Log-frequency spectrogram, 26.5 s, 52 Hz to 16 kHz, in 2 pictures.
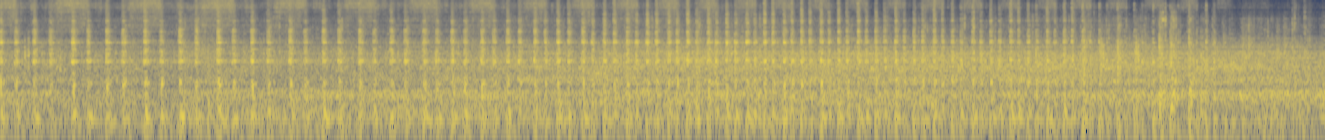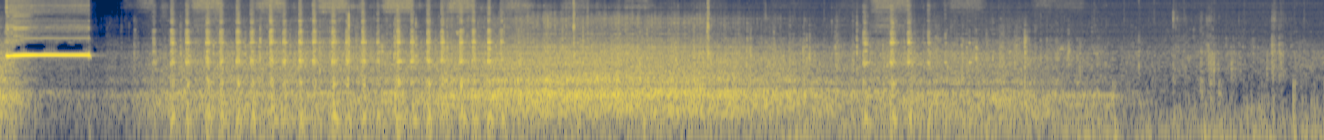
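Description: Garden-scale 2-6-0 Mogul locomotive running along its track, with a fast, regular beat and a steady high whine. About halfway through it gives one short, loud whistle blast. The running sound then picks up again and fades away near the end as the locomotive slows.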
